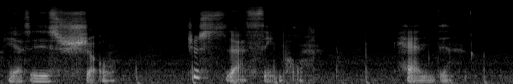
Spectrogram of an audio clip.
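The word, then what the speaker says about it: 手: because we have landed here then it is show yes it is show just that simple hand right okay i will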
